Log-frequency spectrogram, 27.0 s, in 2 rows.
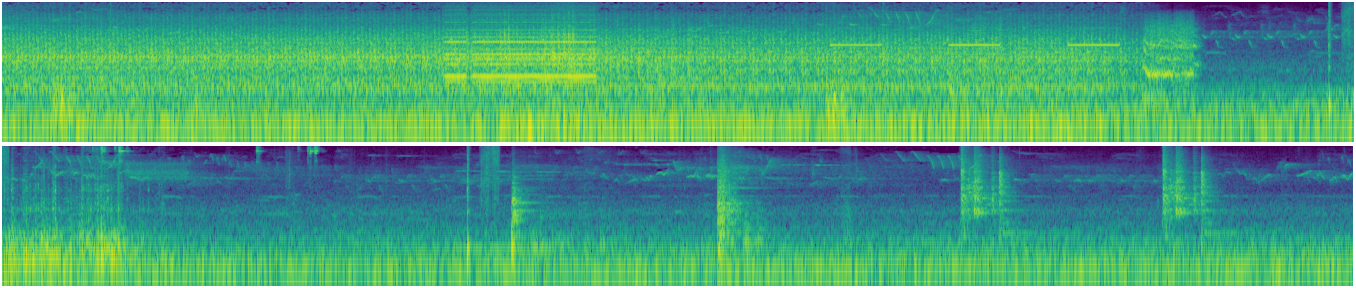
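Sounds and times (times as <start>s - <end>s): clicks of model parts: 18.2s - 18.6s.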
